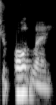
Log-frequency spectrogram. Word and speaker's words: chipotle: of 2021 is chipotle but my son says dad is pronounced chipotle i said great kid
